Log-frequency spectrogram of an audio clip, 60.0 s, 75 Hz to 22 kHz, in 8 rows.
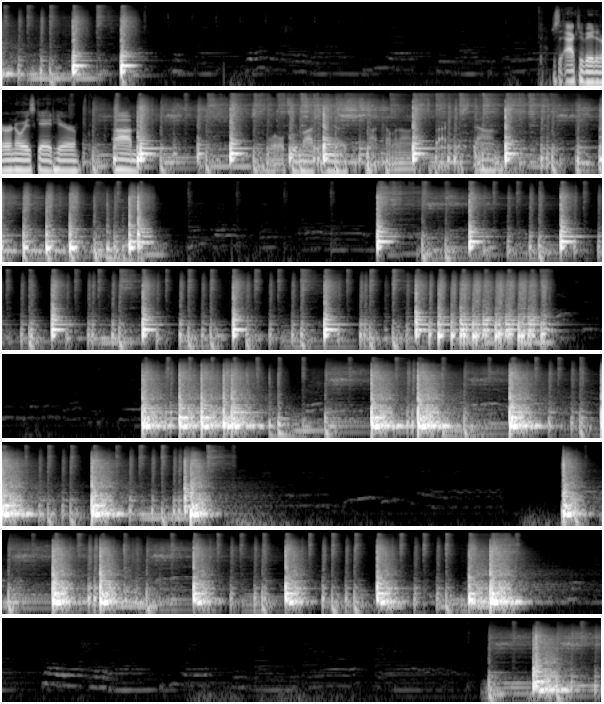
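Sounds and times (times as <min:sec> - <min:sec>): snare drum strokes: 0:08.5 - 0:16.9, 0:26.6 - 0:29.4, 0:31.8 - 0:33.4, 0:34.1 - 0:40.3, 0:44.5 - 0:51.6, 0:58.6 - 0:59.9.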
